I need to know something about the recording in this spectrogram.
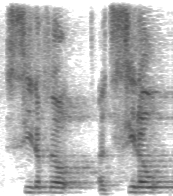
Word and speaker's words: cetyl: So your example on this one's going to be acetyl alcohol, and it's spelled C-E-T-Y-L, alcohol.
